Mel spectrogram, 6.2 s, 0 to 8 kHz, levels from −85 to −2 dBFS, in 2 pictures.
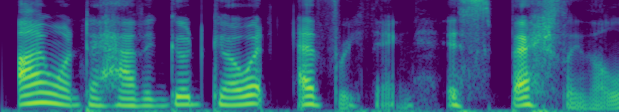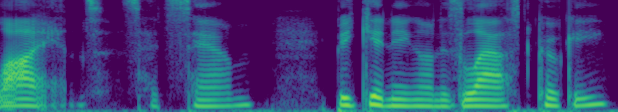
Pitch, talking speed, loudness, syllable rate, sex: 190 Hz, 195 wpm, -22 LUFS, 5.2 syllables/s, female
